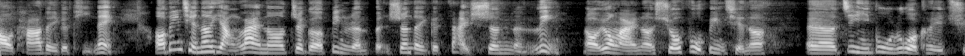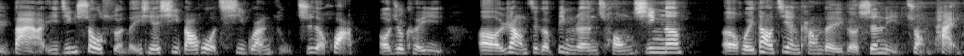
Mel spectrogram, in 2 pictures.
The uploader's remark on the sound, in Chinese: 本集有些許雜音，已亟力避免，如有察覺請多多包涵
